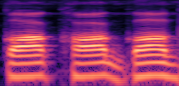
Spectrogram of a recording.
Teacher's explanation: सभी का उच्चारण हम कंठ से करते हैं, इसलिए इसे हम बोलते हैं कंठ्य ध्वनियां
